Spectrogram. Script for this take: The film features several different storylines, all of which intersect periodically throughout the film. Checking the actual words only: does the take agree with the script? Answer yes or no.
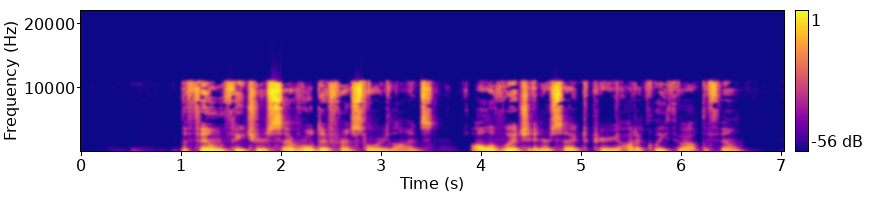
yes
